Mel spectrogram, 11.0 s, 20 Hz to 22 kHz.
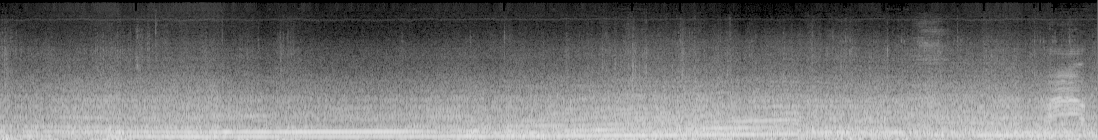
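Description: A 2019 Honda Civic Type R with a Borla exhaust revs hard and climbs high into the upper RPMs, a loud, close, sustained engine drone that rises and then falls back, heard from inside the car.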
